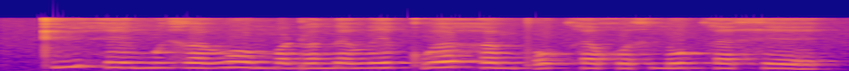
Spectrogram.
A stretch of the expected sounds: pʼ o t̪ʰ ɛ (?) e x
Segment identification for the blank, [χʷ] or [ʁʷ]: χʷ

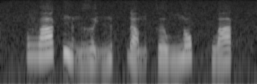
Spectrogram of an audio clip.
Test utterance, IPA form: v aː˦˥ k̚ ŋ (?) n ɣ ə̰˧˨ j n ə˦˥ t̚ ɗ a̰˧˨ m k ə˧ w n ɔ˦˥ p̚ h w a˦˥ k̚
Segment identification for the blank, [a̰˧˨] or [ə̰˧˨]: ə̰˧˨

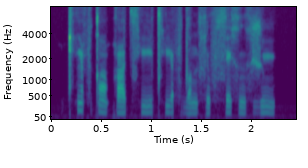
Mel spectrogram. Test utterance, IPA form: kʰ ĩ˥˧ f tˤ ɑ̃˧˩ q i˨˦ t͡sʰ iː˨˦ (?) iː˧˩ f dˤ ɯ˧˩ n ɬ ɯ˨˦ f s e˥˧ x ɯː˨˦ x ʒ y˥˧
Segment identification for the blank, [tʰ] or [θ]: tʰ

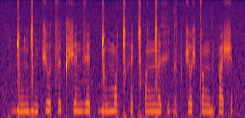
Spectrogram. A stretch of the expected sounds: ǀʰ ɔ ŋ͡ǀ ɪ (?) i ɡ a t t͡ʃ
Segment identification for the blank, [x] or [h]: x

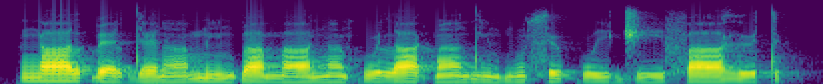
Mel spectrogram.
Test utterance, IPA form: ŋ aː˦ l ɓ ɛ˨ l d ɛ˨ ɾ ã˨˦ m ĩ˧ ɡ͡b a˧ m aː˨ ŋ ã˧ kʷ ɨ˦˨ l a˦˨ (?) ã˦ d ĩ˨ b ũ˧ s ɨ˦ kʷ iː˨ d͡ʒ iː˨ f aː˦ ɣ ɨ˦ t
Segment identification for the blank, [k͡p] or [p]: k͡p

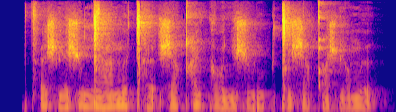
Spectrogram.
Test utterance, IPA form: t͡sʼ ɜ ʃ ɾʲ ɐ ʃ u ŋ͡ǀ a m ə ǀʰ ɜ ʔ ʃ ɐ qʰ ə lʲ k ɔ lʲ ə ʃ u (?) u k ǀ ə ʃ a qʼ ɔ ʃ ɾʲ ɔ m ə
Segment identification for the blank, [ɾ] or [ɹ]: ɾ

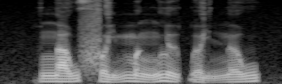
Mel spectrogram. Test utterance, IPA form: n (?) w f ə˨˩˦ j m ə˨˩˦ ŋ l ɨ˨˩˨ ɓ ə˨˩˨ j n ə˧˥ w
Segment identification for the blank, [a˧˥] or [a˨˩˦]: a˧˥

